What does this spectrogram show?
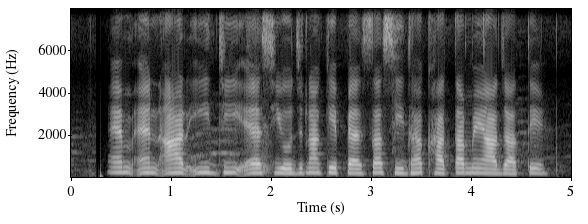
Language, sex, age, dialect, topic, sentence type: Maithili, female, 18-24, Angika, banking, question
